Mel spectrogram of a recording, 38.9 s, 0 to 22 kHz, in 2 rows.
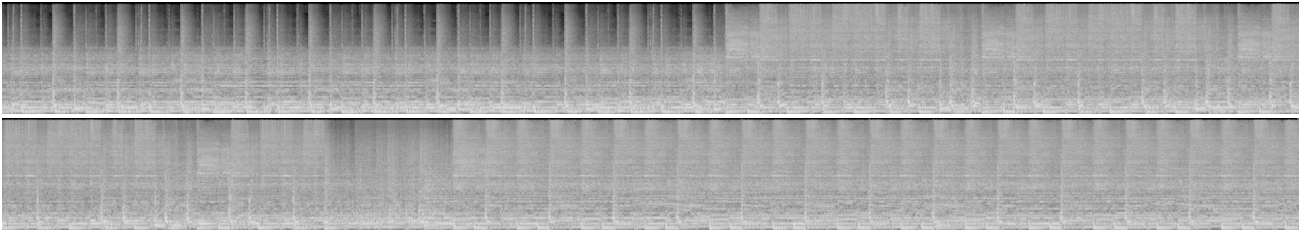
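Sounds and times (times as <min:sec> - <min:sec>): drum kit beat: 0:00.0 - 0:38.9
guitar: 0:00.0 - 0:38.9
rock music: 0:00.0 - 0:38.9
cymbals: 0:10.9 - 0:38.9.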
